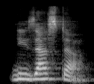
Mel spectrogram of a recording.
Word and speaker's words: disaster: là bởi vì là trọng âm ở đây Mặc dù nó là danh từ Ban Tiếp có nghĩa là thảm họa nhưng mà trọng âm rơi vào những thứ hai Lý do là biển tiếp đầu nó đoạn viết nhẹ trên trong ống dây có nhiều thứ hai ạ disaster tiếp theo ở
